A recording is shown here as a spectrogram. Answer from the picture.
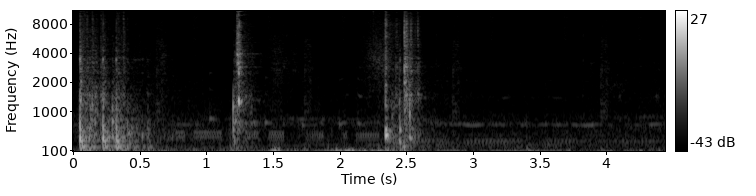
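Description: Three sharp knocks and clatters, about a second apart, from a metal sheet pan being handled on its way into the oven, over soft background music.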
